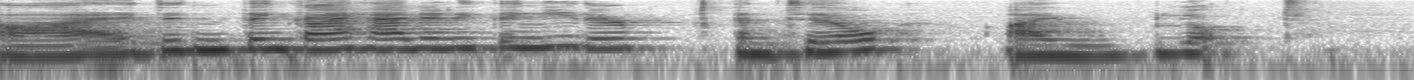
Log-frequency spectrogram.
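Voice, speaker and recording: Putting on a character voice, a woman sounds squeaky and high-pitched with lively intonation and a timid, anxious tone at a moderate pace. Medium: read story.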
